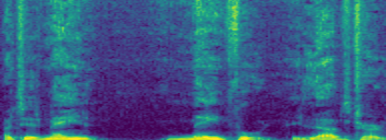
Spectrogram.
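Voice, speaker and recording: A man talks at a fairly slow pace with vocal fry and a dark, mellow tone. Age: 80s+. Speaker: shark expert and underwater photographer. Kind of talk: interview answer.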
